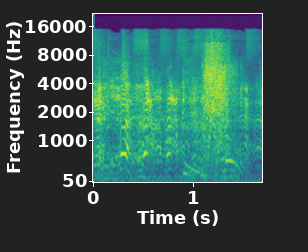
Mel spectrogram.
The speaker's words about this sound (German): Und daraufhin hat er mir dann im Parkhaus eine ganz heftige Ohrfeige gegeben. Eine Ohrfeige.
